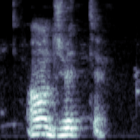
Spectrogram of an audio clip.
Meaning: feminine plural of enduit
- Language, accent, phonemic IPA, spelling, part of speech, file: French, Canada, /ɑ̃.dɥit/, enduites, adjective, LL-Q150 (fra)-enduites.wav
